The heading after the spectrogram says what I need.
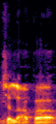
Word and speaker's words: Chellappa: So u my name is pronounc chalapa.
